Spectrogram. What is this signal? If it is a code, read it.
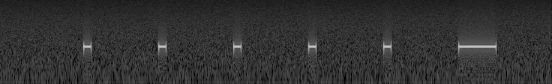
Radio time signal (six pips, as the Greenwich Time Signal), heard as pips.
